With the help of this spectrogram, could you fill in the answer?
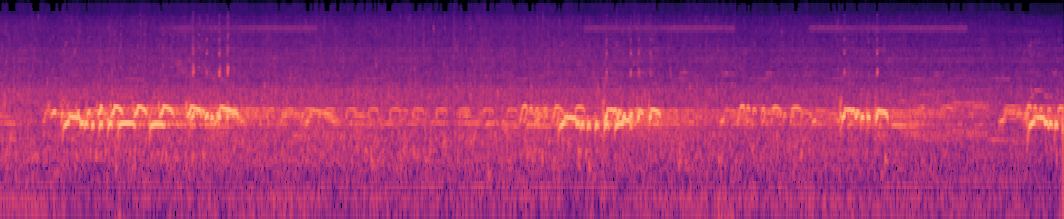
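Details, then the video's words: Local zebra dove song, played as a lure to get doves that are slow to sing started: bursts of quick, bubbly cooing notes at a middle pitch, each burst lasting about a second, separated by pauses, over a steady hiss. "Pancingan Suara Burung Perkutut Lokal"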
